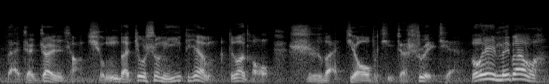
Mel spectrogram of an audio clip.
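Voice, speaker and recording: An actor playing a fawning, excitable local official who grovels to his superior and scolds his men, with faint music under. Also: mid-range voice, moderate pace, highs cut off, a little hiss or hum. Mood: wheedling. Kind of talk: TV drama acting.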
